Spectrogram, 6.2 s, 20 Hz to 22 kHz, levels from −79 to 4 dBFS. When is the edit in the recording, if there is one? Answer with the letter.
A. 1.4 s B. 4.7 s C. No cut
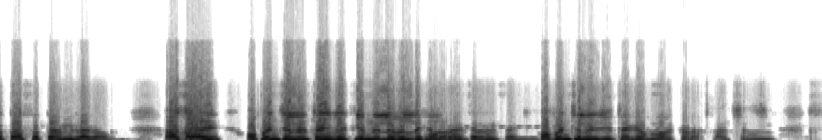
A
